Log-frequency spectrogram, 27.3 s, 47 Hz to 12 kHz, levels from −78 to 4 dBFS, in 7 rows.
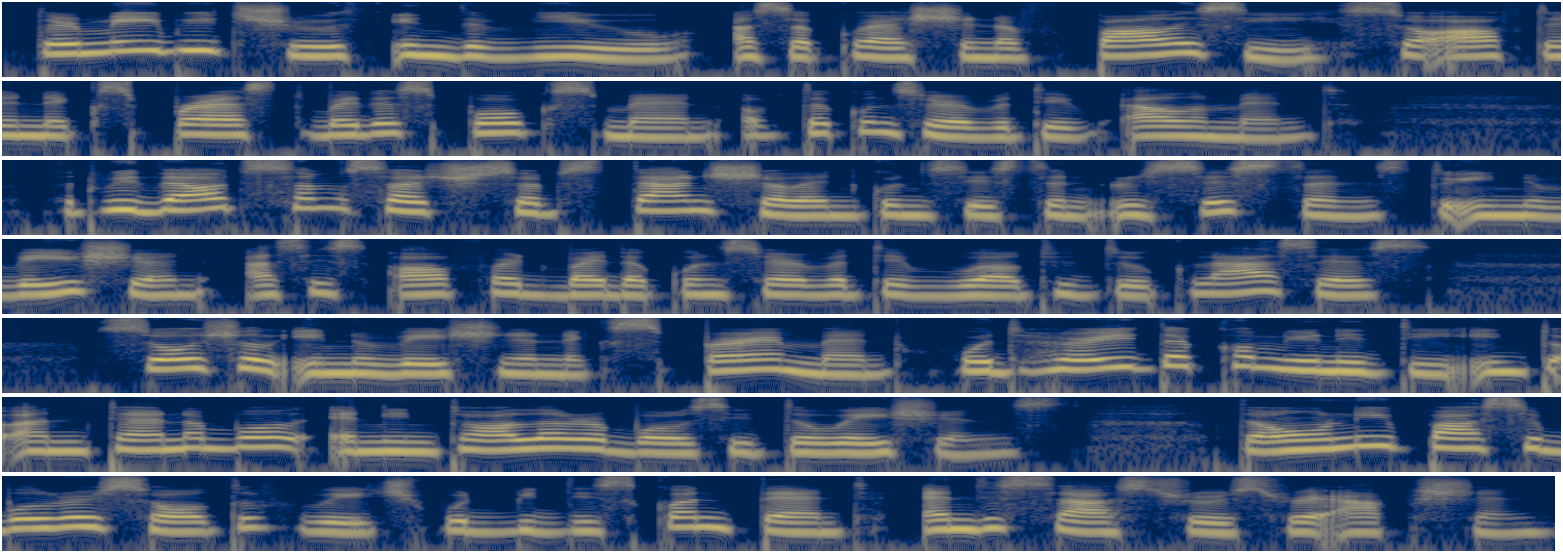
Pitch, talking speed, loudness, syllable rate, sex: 225 Hz, 145 wpm, -20 LUFS, 5.1 syllables/s, female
